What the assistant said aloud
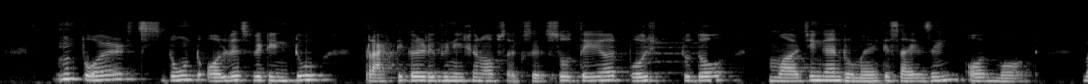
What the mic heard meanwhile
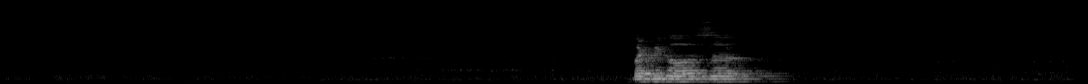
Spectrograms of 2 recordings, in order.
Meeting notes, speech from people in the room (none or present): present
